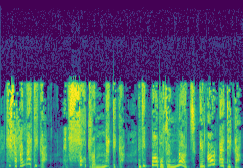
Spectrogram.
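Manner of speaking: high little dog voice; tiny chihuahua complaining. A narrator's reading. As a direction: rhyme dramatically as a tiny chihuahua.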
